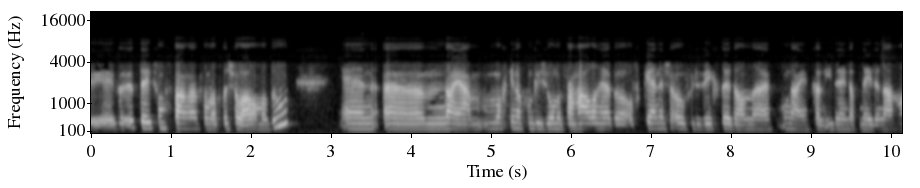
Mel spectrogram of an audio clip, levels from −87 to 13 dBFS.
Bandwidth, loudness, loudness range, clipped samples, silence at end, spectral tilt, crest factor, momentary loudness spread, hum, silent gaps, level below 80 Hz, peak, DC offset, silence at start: 9 kHz; -17 LUFS; 4 LU; under 0.1%; 0 s; -4 dB/octave; 18 dB; 11 LU; none; none; -76 dBFS; 0 dBFS; under 0.1%; 0 s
